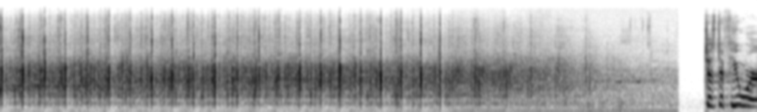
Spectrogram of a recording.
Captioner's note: applause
